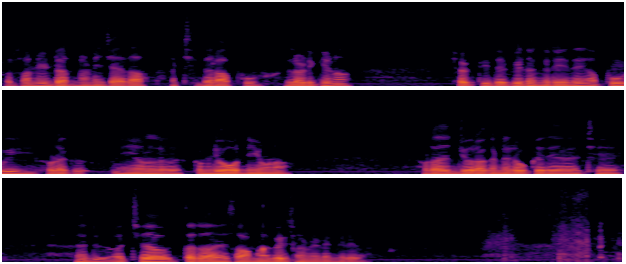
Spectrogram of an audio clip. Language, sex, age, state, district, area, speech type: Dogri, male, 18-30, Jammu and Kashmir, Samba, rural, spontaneous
